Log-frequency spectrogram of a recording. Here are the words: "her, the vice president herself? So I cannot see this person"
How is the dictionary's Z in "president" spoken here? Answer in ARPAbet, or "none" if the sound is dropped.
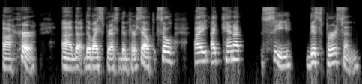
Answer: S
